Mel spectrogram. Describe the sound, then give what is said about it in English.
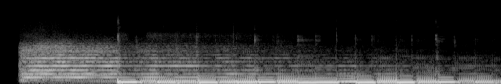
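Upbeat 90s-style electronic background music from the Windows 98 tutorial, with a steady synth bass line, bright layered keyboard chords and a regular rhythmic pulse playing throughout, no voices. “What you're hearing now is that awesome tutorial track, which is about as 90s as it gets.”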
